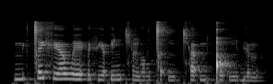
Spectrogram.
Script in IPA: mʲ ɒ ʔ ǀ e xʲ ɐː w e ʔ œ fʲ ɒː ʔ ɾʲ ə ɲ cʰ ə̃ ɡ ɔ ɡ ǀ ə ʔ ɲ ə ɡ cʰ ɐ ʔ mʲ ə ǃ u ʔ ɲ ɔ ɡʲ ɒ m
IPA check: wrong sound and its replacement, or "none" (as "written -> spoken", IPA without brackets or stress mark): œ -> ə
